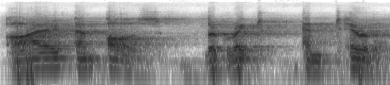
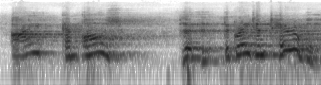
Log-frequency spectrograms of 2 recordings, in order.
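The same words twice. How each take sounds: First: Solemn booming Oz. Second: High, frightened, stammering voice; trembling voice. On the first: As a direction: intone it slowly like a mighty god. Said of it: "it said solemnly". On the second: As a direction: stammer it out, terrified. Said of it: "in a trembling voice". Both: A narrator's reading.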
